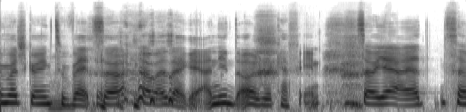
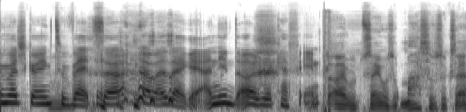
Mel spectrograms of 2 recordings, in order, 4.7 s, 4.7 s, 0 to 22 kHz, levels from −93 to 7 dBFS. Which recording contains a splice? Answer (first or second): second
